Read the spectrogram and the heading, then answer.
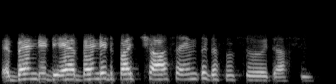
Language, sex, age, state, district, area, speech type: Kashmiri, female, 18-30, Jammu and Kashmir, Bandipora, rural, conversation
